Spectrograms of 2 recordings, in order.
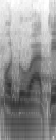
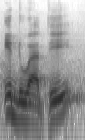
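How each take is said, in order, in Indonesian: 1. Kata ini dimulai dengan vokal u. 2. Kata ini dimulai dengan vokal i. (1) "dengan dibaca domah huruf ainnya" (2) "dan kasroh kasrohnya"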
